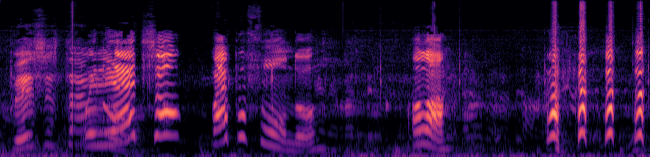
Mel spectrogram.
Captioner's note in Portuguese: risos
